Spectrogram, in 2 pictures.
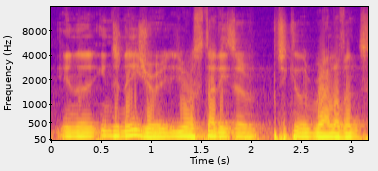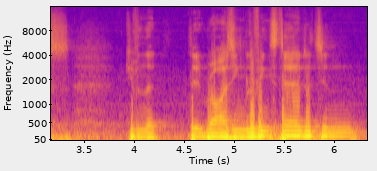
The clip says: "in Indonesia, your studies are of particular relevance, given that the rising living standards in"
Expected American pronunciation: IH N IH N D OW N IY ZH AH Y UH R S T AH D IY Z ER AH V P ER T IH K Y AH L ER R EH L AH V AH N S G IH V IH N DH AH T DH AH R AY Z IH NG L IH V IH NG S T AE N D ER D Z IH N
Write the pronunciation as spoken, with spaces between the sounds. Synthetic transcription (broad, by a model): IH N IH N D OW N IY ZH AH Y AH R S T AH D IY Z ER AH P P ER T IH K Y L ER R EH L AH V AH N S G IH V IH N DH AH T DH AH R AY Z IH NG L IH V IH NG S T AE N D ER D Z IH N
